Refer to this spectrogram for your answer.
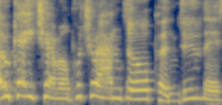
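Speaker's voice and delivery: put-on Liverpool accent. Speaker quotes a friend who has a liverpool accent; imitating a liverpool accent. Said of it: "she's got a Liverpool accent".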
